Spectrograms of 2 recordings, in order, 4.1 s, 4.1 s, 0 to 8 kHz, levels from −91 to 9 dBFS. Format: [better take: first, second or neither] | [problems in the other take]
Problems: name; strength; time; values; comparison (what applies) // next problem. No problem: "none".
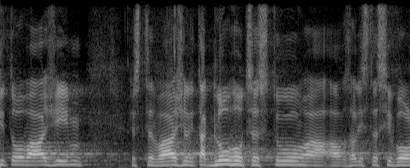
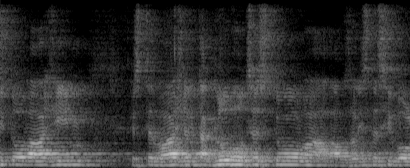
first | room echo; dies away in 0.8 s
